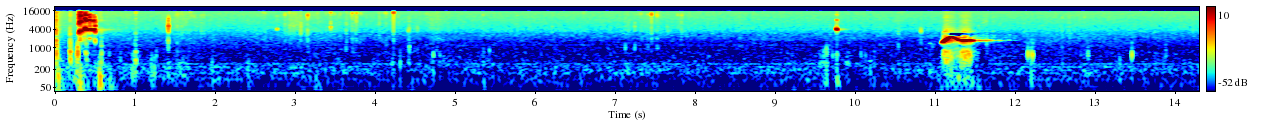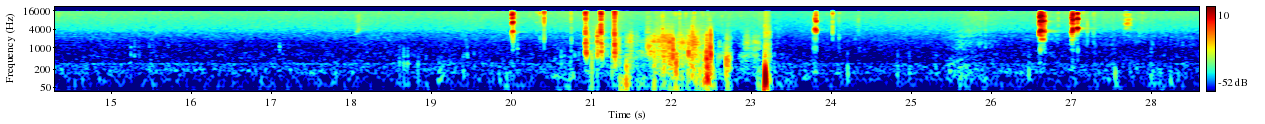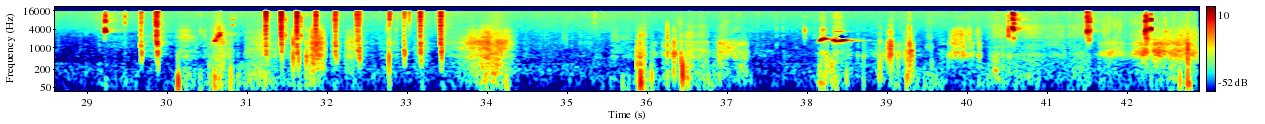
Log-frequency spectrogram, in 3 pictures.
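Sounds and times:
parrot chirping and clicking: 0:20.0 - 0:21.4, 0:29.2 - 0:30.0, 0:31.2 - 0:32.2
parrot rising peep: 0:41.5 - 0:42.6.

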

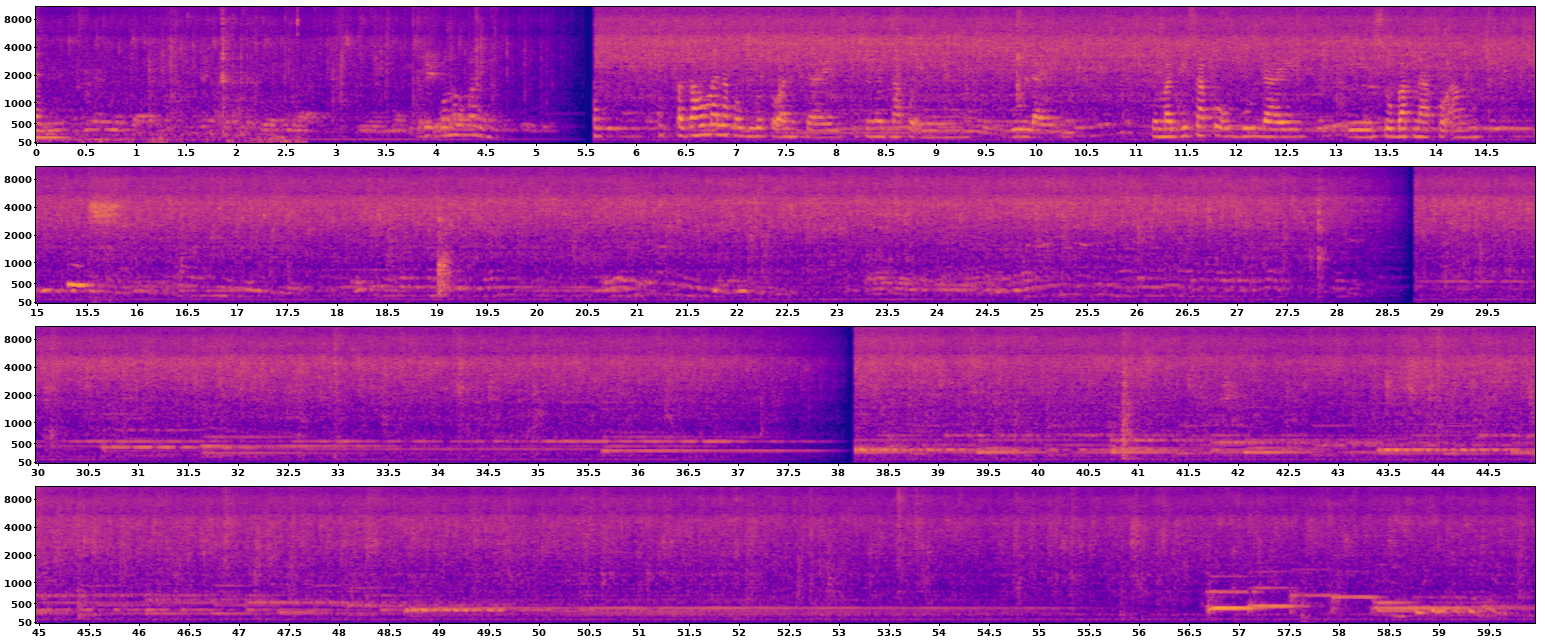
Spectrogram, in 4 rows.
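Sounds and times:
fish sizzling in oil: 0:00.0 - 0:59.9
background music: 0:05.2 - 0:21.5, 0:28.8 - 0:54.8, 0:56.7 - 0:59.9.

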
